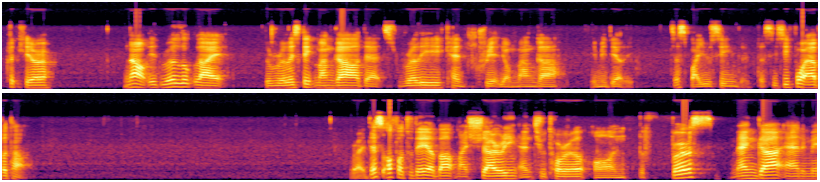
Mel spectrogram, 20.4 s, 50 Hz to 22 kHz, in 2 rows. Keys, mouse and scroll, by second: 1.0-1.5 scroll, 1.2 right click, 1.8-5.3 typing, 3.0 click, 4.8 click, 4.9 scroll down 1, 6.5 click, 6.7 x, 7.4 click, 7.9-8.2 scroll, 8.3 right click, 8.7 scroll, 8.8 right click, 9.1-9.9 c, 9.3 click, 10.2 middle click, 13.8 click, 14.7-18.0 drag.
